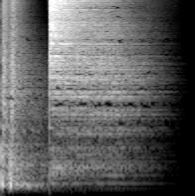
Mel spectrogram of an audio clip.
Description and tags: A comedy rimshot, used for the punchline of a joke... or maybe for sarcasm. Processed from multiple recordings, strung together with reverb.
